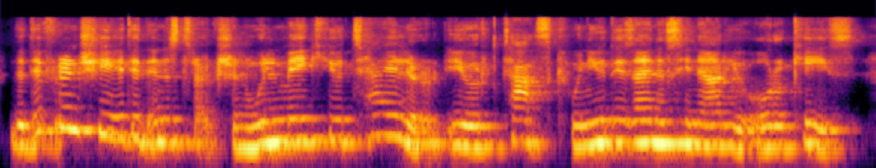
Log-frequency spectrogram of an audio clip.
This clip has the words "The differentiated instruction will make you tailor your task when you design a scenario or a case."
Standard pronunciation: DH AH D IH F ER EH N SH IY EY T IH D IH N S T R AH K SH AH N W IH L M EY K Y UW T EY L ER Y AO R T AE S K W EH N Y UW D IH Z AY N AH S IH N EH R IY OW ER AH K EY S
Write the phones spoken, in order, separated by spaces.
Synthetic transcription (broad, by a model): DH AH D IH F ER EH N SH IY EY T IH D IH N S T R AH K SH AH N W IH L M EY K Y UW T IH L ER Y AO R T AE S K W EH N Y UW D IH Z AY N AH S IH N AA R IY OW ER AH K EY S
